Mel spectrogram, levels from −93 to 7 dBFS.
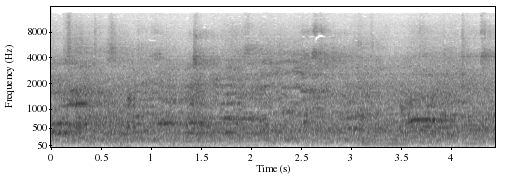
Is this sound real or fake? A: fake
